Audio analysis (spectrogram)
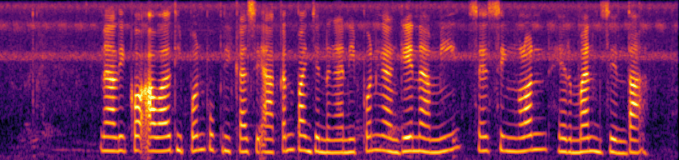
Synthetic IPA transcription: nalikɔʔa̰wald̪̥i̤pʊnpub̥likasiʔakənpaɲd͡ʒənəŋanipʊnŋaŋɡenamisesiŋlɔnhɛrmanz̥ent̪a

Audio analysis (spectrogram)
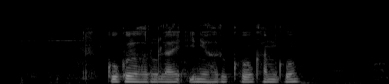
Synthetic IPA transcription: kukolɦʌɾulajʔiniɦʌɾukʰokamko

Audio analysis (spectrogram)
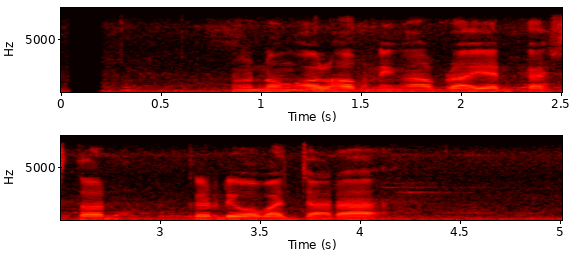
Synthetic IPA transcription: nunuŋɔlɦɔk̚niŋalbɾajankɛst̪ɔn | kɨrdiwawaɲt͡ʃaɾa

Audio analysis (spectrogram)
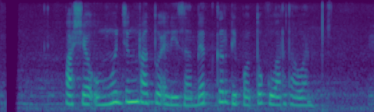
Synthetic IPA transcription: paʃaʔuŋud͡ʒɨnrat̪uelizabɛt̪̚kɨrdipɔt̪ɔkuwart̪awan

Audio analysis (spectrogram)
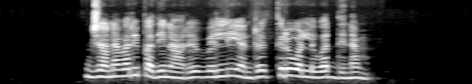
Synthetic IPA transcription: d͡ʒɐnɐʋɐɾipɐðɪnaːɾɯʋɛɭːiɛndrɯt̪ɪɾɯʋɐɭːɯʋɐɾd̪ɪnɐm

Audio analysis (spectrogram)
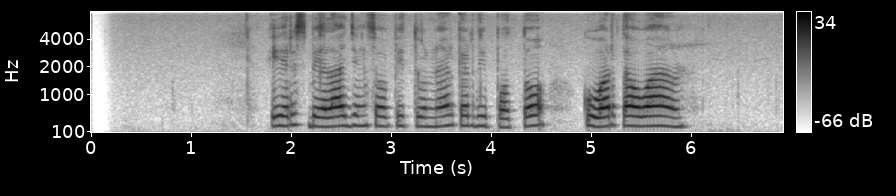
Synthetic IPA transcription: ʔirsbelad͡ʒɨŋsɔpit̪urnərkərdipɔt̪ɔ | kuwart̪awal

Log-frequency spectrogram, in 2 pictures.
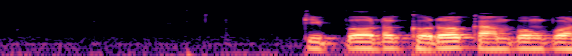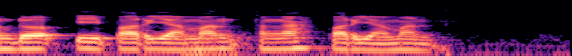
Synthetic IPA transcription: d̪̥i̤pɔnəɡ̥ɔ̤ɾɔkampʊŋpɔɳɖɔipaɾijamant̪əŋahpaɾijaman

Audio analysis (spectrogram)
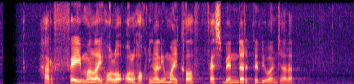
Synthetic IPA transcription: harfɛjmalaiɦɔlɔʔɔlɔɦɔk̚niŋalimajkʰəlfɛsbɛndərkɨrdiwaɲt͡ʃaɾa̰

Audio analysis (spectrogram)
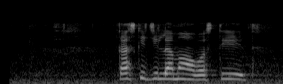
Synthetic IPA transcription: kaskid͡zilːamaʌβʌst̪ʰit̪

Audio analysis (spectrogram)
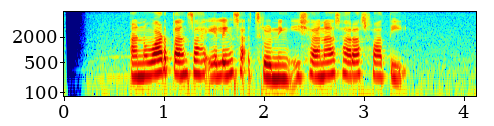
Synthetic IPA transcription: ʔanwart̪ansaɦelɪŋsaʔd̥ʒ̥ɾo̤nɪŋiʃanasaɾaswat̪i

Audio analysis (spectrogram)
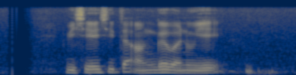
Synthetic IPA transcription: ʋiʃeːʃit̪əʔaŋɡəʋənujeː

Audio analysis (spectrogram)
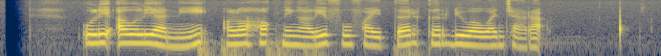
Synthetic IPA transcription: ʔuliʔaulianiʔɔlɔhɔk̚niŋalifufait̪ərkɨrdiwawaɲt͡ʃaɾa

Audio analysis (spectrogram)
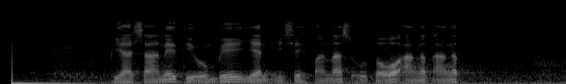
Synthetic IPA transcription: b̥i̤asaned̪̥i̤umbejɛnḭsɪhpanasṵt̪ɔwɔʔa̰ŋət̪a̰ŋət̪̚

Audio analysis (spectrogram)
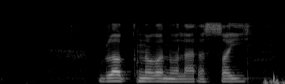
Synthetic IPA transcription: blʌɡnʌɡʌrnuɦʌlaɾʌsʌj

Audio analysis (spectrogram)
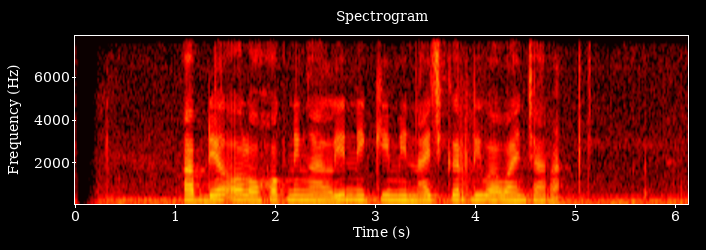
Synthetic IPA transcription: ʔab̚dɛlɔlɔhɔk̚niŋalinikiminad͡ʒkɨrdiwawaɲt͡ʃaɾa̰

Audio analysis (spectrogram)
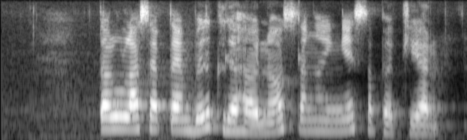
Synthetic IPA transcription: t̪əlulasɛp̚t̪ɛmbərɡ̥ɾaɦanɔsɾəŋəiŋesəb̥a̤ɡ̥e̤an

